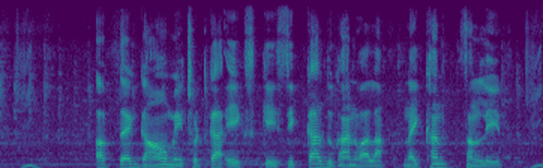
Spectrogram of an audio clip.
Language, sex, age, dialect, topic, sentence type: Bhojpuri, male, 18-24, Northern, banking, statement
